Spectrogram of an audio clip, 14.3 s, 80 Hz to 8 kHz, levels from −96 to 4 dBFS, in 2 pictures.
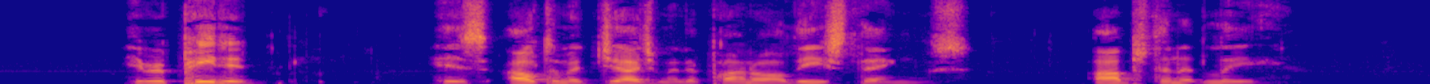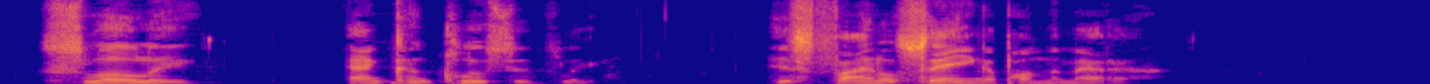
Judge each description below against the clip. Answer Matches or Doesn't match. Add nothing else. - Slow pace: Matches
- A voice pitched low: Matches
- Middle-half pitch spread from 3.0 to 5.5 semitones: Doesn't match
